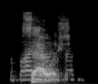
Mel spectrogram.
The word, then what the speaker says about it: Sauers: Sauers.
